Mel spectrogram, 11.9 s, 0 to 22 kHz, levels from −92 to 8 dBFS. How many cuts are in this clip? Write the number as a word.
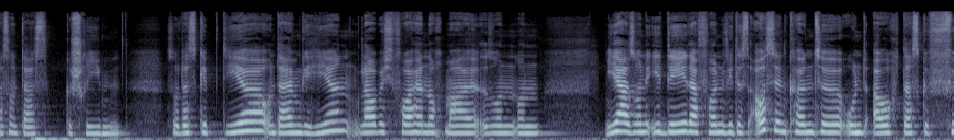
two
